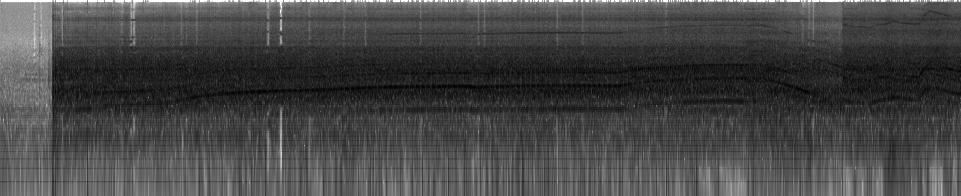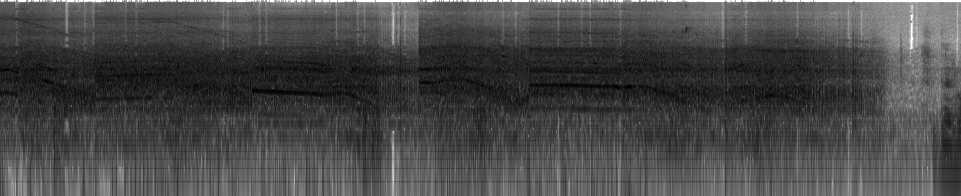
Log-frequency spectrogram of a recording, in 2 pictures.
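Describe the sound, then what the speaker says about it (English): A power drill whines steadily and loudly, its pitch shifting as it bites through the plastic of a switchboard, then winds down and stops near the end. "while drilling through the plastic."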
